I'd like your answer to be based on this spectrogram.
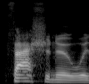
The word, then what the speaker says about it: Fashanu: And that's Olu Fashanu, or now it sounds like it's Fashanu is the way they've been pronouncing the name.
